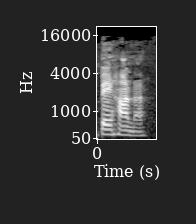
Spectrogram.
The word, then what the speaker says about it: Beiyinhe: And that's spelled B E I Y I N H E, but it's mm-hmm. pronounced Behana.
